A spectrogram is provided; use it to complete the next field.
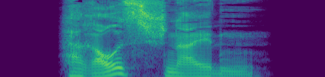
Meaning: to cut out
- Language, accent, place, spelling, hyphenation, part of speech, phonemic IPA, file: German, Germany, Berlin, herausschneiden, he‧r‧aus‧schnei‧den, verb, /hɛˈʁaʊ̯sˌʃnaɪ̯dn̩/, De-herausschneiden.ogg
